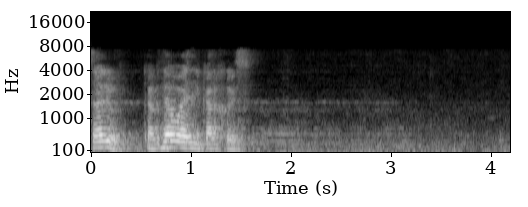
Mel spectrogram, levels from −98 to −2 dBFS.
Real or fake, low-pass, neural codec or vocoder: fake; 7.2 kHz; vocoder, 44.1 kHz, 128 mel bands, Pupu-Vocoder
